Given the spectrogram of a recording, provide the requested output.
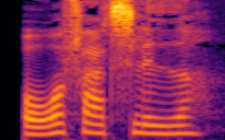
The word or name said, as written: overfartsleder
